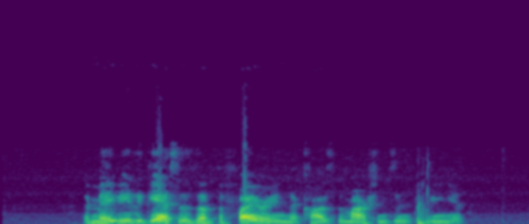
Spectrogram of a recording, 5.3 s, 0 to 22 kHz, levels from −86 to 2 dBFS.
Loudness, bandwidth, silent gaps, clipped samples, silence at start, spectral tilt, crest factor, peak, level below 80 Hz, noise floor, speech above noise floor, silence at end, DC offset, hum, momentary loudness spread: -17 LUFS; 7.8 kHz; none; under 0.1%; 0.85 s; -8 dB/octave; 18 dB; 0 dBFS; -64 dBFS; -62 dBFS; 45 dB; 0.7 s; under 0.1%; none; 15 LU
